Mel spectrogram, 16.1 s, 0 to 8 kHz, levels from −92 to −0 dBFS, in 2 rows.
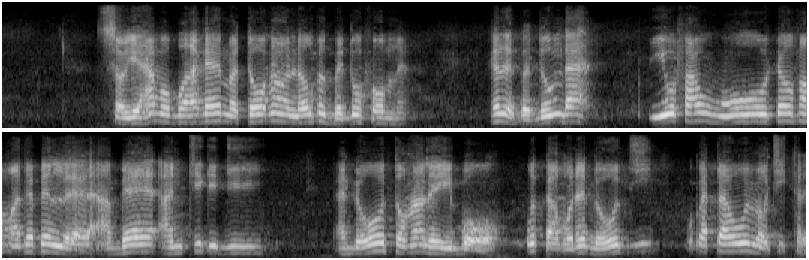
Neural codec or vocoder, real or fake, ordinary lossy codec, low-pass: codec, 24 kHz, 0.9 kbps, WavTokenizer, medium music audio release; fake; MP3, 64 kbps; 7.2 kHz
